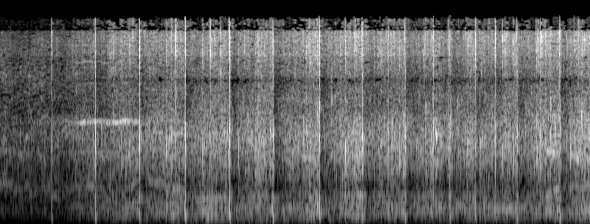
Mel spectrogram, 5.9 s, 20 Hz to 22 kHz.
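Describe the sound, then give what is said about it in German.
A crowd applauds and cheers loudly and steadily for Christoph Strasser over the last meters of Trans-Austria 2023, with dense clapping throughout, sharp percussive bangs or claps punctuating it at irregular intervals, and a murmur of voices mixed in. “Rein, die letzten Meter, unser Mega-Applaus.”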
